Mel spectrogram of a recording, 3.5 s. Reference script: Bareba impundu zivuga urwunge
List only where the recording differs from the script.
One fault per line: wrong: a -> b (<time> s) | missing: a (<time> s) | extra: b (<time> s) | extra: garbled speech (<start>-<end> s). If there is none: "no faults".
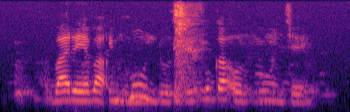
no faults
